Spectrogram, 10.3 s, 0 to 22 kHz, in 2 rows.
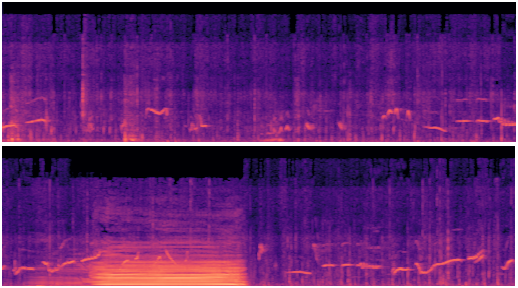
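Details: A fat cow calling the female while a tame herd is herded in the afternoon: one loud, level moo of about 1.5 seconds, with chirping birds and faint clucking in the background.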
